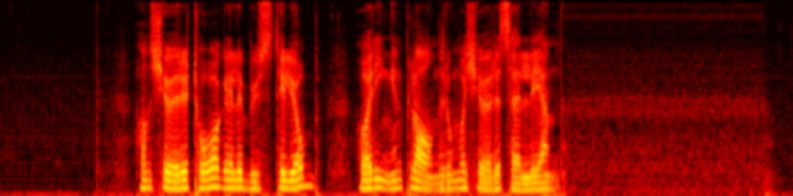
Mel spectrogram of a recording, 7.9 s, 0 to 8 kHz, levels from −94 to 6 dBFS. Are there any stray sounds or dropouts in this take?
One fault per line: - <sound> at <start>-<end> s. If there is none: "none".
none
